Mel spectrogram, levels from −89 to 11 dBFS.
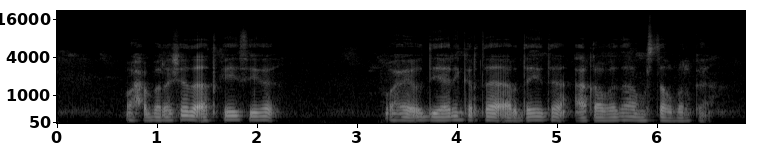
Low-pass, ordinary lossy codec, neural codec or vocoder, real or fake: none; none; none; real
